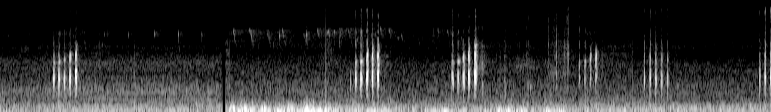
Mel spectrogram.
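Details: A little garden toad croaks with its vocal sac inflated, giving short, raspy, pulsed croaks repeated in bursts about every second.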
